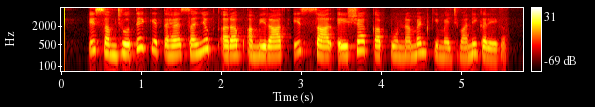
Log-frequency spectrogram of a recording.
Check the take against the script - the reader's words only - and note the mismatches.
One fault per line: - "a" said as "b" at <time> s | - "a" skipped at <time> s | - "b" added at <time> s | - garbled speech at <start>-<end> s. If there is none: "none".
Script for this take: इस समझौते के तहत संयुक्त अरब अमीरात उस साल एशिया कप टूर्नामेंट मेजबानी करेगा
- "उस" said as "इस" at 2.9 s
- "की" added at 4.6 s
